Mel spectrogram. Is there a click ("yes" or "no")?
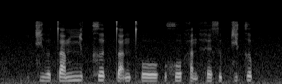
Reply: no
